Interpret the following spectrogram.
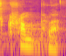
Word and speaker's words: Crumpler: It's Crumpler. Crumpler. It's an unusual one. I've been saying Campbell.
